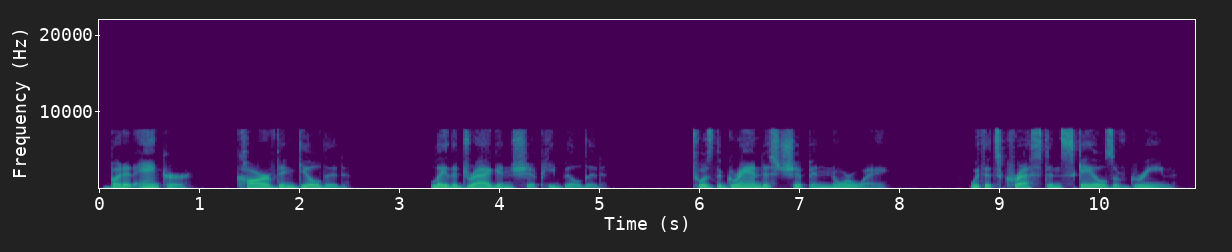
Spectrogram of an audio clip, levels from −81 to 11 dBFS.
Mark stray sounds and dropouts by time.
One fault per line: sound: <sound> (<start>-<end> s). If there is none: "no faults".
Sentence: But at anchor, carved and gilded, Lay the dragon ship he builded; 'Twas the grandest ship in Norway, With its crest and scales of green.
no faults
